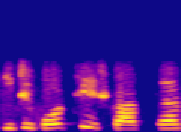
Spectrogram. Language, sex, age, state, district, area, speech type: Bengali, female, 18-30, West Bengal, Kolkata, urban, conversation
